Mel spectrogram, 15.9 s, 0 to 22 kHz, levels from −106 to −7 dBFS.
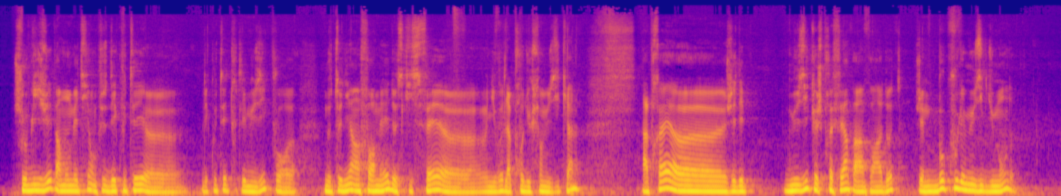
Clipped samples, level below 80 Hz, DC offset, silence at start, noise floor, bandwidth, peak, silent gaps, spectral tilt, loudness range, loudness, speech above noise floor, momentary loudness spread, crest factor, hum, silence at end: under 0.1%; -38 dBFS; under 0.1%; 0.2 s; -44 dBFS; 15 kHz; -4 dBFS; none; -7.5 dB/octave; 3 LU; -18 LUFS; 28 dB; 11 LU; 12 dB; none; 0.5 s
